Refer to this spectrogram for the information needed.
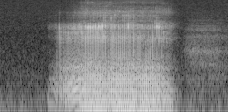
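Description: A single low, rattling snore on one breath in, lasting just over a second, against a quiet room; ordinary snoring.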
